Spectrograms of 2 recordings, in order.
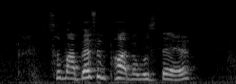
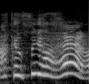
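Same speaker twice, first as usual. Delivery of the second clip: excited; 6 semitones higher, 9 dB louder than usual. Retold or imitated. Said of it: "my boyfriend was like".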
